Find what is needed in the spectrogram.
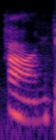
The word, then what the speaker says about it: Cannes: Is that how you say it? Cannes? – It's Cannes. Be cultured. – Cannes. I am very smart, and I know things of the world. – It's con, yeah.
